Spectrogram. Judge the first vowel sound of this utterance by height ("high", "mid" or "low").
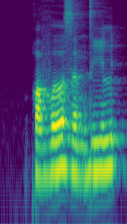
mid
